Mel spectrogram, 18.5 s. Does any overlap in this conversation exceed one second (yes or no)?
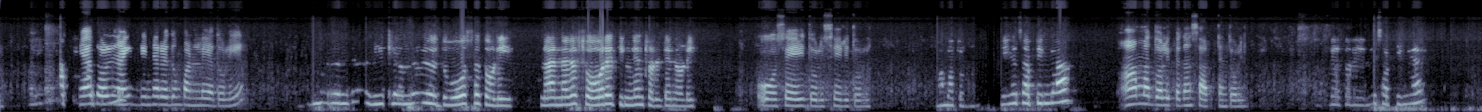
no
